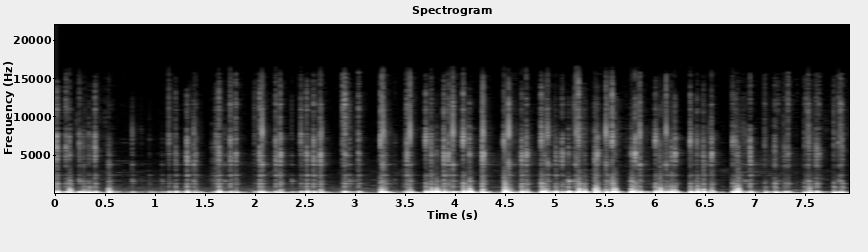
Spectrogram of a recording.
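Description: Long press-on nails tap and scratch the hollow body of a silver metal desktop USB microphone. The result is a dense stream of quick, close-up taps with deep, boomy low thuds centered near 210 Hz, short ringing and a faint bright click on each strike, mixed with scratching.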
